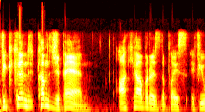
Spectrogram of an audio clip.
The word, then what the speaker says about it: Akihabara: Yeah, if you want to say Akihabara, that's fine.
